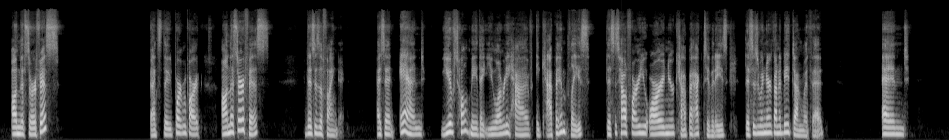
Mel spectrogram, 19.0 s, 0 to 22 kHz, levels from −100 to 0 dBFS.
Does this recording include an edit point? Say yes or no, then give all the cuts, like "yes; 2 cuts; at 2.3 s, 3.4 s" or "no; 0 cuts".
no; 0 cuts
